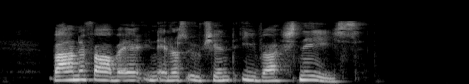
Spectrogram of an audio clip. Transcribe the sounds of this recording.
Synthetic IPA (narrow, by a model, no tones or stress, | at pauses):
b̥ɑːnəfɑ̈ːʋææʔe̝nelɐsʉðˠɕʰend̥iːʋɑsneis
